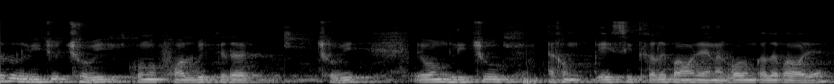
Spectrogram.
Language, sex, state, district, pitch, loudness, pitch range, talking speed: Bengali, male, West Bengal, Kolkata, 110 Hz, -30 LUFS, 105-115 Hz, 145 wpm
